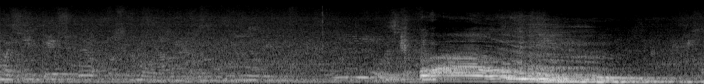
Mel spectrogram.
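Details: Amur tiger, also called Siberian tiger, roaring: after several seconds of low murmur and faint voices, a loud rough roar swells up and slides downward, lasting about two seconds before fading.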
